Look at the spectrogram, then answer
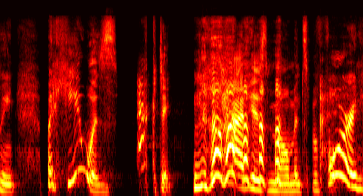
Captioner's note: laughs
